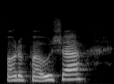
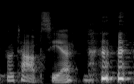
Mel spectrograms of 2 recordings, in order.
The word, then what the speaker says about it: photopsia: like the sparking and I've always called pronounced this photophosia until my graduate student thank you so much krishana for pointing this out for me that um it's actually photopsia so yes but photophosia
